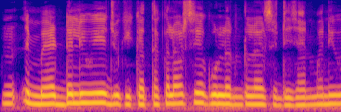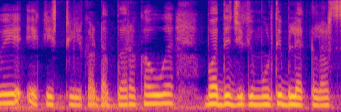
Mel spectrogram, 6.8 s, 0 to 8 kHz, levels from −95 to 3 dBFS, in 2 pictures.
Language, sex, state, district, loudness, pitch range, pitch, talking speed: Hindi, female, Bihar, Vaishali, -14 LUFS, 210-235 Hz, 225 Hz, 265 wpm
